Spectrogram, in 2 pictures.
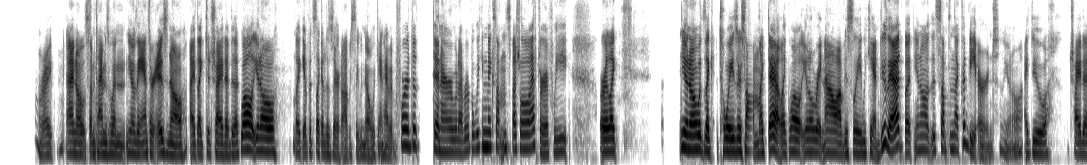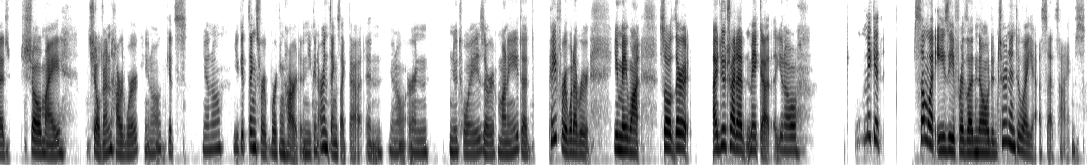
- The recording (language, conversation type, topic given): English, unstructured, What is a good way to say no without hurting someone’s feelings?
- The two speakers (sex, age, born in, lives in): female, 40-44, United States, United States; male, 30-34, United States, United States
- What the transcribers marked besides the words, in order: other background noise; tapping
